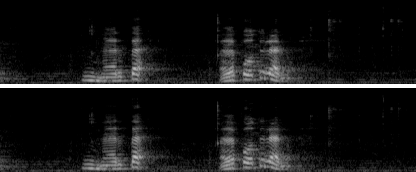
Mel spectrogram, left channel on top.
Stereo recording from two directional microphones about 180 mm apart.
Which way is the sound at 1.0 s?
15° right (ahead or behind).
